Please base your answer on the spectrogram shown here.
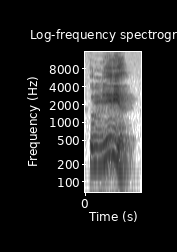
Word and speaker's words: immediate: 그래서 immediate 이렇게 발음을 해요.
